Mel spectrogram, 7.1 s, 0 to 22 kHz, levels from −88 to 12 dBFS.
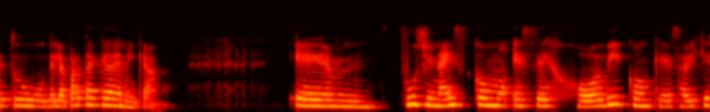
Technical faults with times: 1.53-2.57 repeated packet loss (robotic sound)

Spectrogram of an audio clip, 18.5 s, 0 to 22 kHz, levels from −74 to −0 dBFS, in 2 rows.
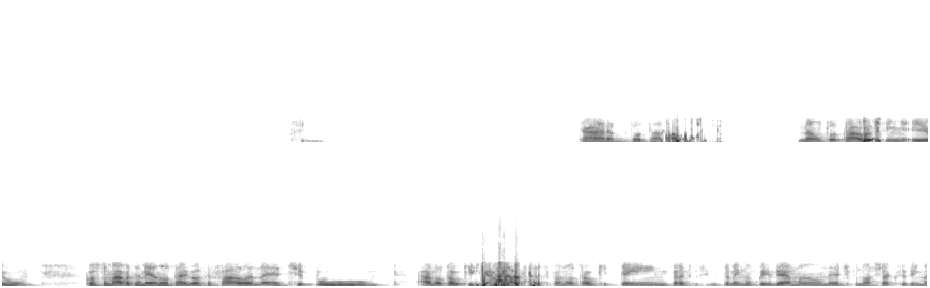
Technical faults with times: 0.00-18.51 GSM full-rate codec
6.58-7.22 GSM bit errors
8.56-8.80 GSM bit errors
13.98-14.65 GSM bit errors

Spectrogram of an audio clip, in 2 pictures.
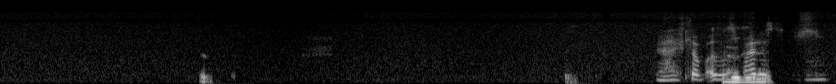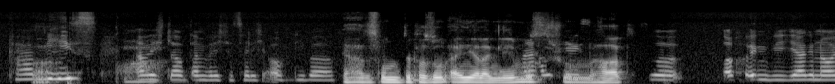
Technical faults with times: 7.69-7.73 echo leak
7.71-8.02 speech suppressed in double talk
9.12-9.16 echo leak
12.72-14.26 speech suppressed in double talk
14.77-14.93 speech suppressed in double talk

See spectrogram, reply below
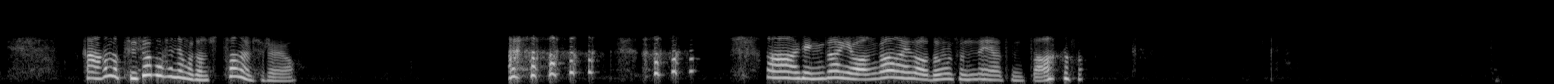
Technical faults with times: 0.00-15.54 iLBC codec

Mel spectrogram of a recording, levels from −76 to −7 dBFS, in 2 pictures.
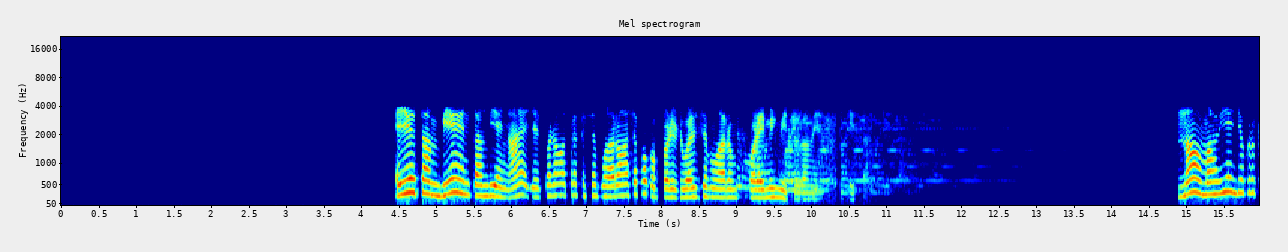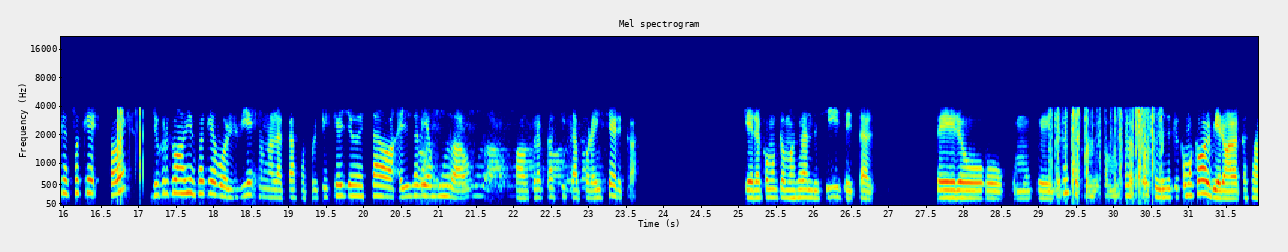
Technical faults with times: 8.89-14.15 feedback echo between two devices
10.24-10.43 lost AMR speech frames
16.73-17.12 cable scratch noise
18.48-18.77 lost AMR speech frames
20.74-23.39 feedback echo between two devices
29.14-30.68 cable scratch noise

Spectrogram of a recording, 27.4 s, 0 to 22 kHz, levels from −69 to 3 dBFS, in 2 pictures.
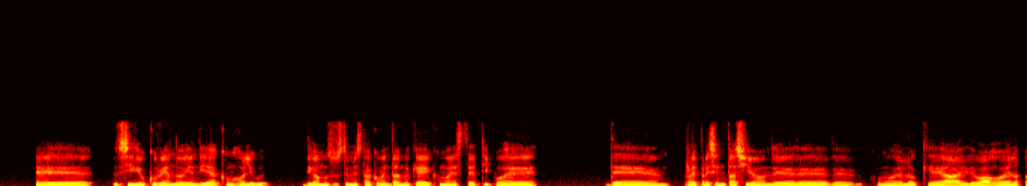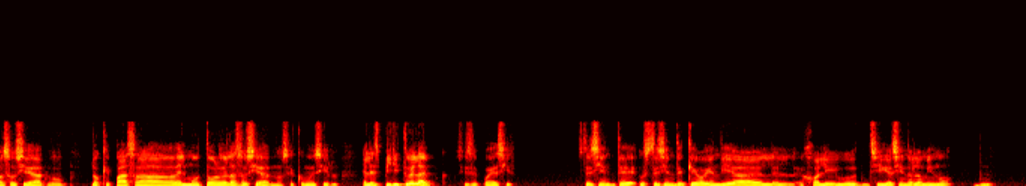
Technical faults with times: none

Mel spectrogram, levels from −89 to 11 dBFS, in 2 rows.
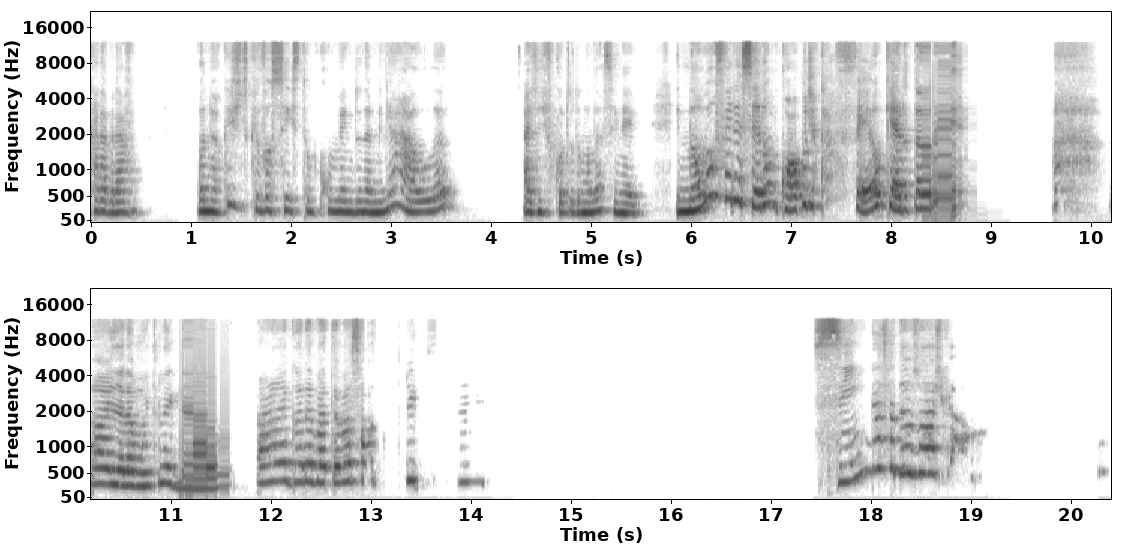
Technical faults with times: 8.32-9.46 robotic sound from repeated short buffers
11.09-11.58 robotic sound from repeated short buffers

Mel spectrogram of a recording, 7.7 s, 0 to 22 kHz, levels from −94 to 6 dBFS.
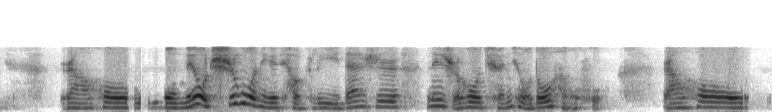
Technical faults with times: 0.00-7.72 Bluetooth CVSD headset codec

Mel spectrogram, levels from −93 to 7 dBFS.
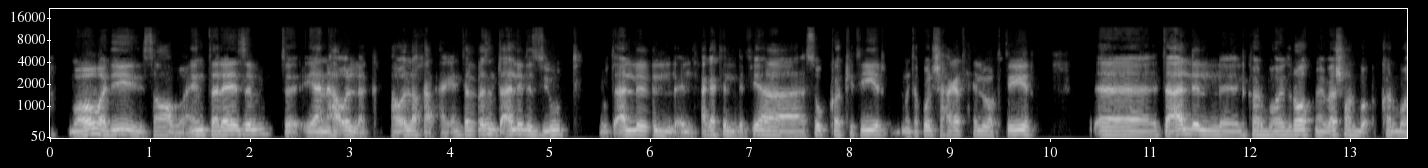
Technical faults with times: none

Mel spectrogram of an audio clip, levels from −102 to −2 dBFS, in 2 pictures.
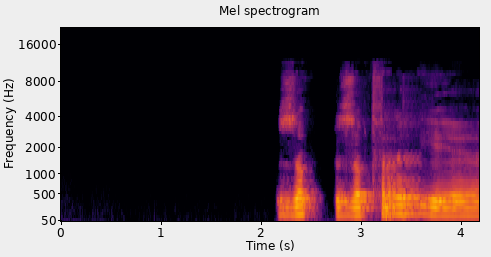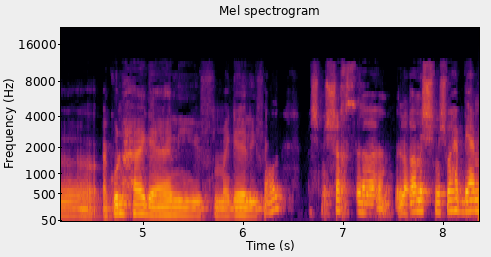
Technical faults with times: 3.17-3.70 AAC frame loss with concealment
6.23-8.36 section at the wrong speed
6.45-6.52 AAC frame loss with concealment

